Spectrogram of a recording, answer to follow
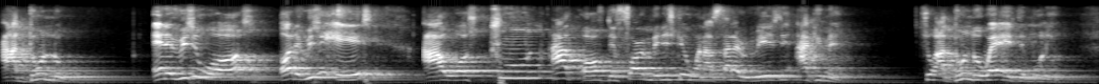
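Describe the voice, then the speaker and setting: A man's voice: high-pitched, echoey room, rough recording. A young man from Liberia with a Liberian English accent, making an impassioned public statement as a former official and hammering home rhetorical questions. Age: young adult.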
